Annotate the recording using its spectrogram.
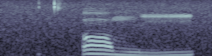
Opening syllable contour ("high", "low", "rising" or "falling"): falling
